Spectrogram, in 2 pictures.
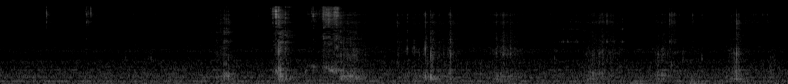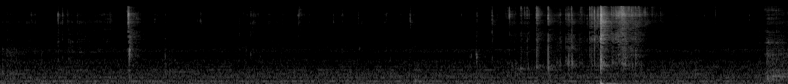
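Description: Crisp chicharon (fried pork rinds) being bitten and chewed close to the microphone: scattered crackly crunches, with the loudest burst of crunching near the end as a piece is bitten off.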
